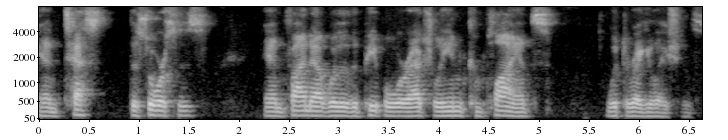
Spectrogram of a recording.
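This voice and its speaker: Here is a man with a dark, mellow tone and medium pitch. He speaks with monotone, flat intonation. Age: 70s. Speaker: life coach. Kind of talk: casual chat. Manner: halting, many fillers.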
